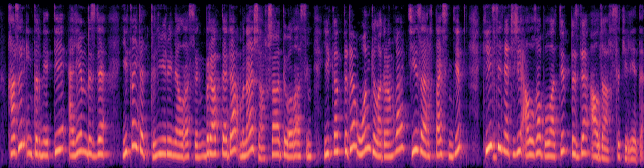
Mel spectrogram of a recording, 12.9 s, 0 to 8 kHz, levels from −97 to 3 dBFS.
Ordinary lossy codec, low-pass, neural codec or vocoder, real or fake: none; 7.2 kHz; codec, 16 kHz, 4 kbps, FunCodec, trained on LibriTTS, 50 frames a second; fake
